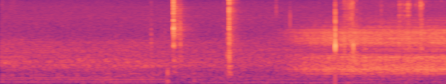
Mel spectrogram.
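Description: A switch clicks as a radio is turned on.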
